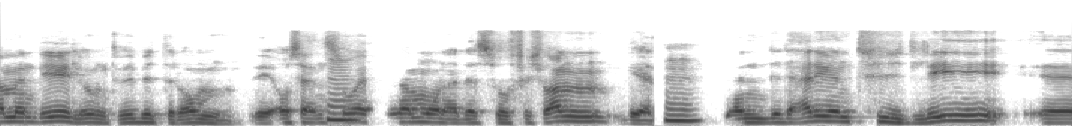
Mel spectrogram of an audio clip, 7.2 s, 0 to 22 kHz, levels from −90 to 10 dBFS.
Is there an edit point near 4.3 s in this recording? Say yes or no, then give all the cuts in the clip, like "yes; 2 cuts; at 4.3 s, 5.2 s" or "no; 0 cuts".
yes; 1 cut; at 4.3 s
